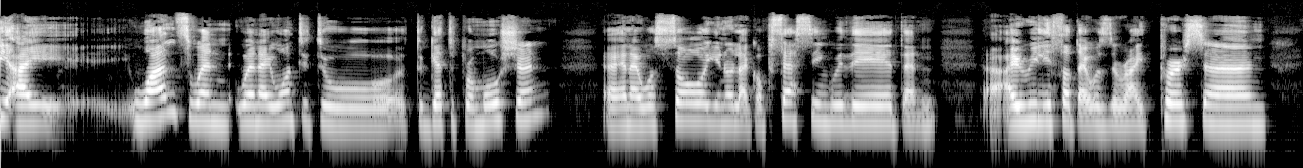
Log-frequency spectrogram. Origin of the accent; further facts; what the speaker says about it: Albania; English is a second language; now in United Kingdom; when I moved from Albania to the UK, I was so kind of thinking, oh, I don't speak English good enough.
